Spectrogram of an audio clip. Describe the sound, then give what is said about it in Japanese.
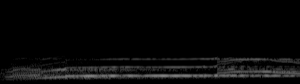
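A wolf howling outside at night, a long, sustained tonal cry that holds a steady pitch and then steps slightly higher near the end. The howl is faint and alone, with no voices. “あら、夜だからでしょうか。外で狼が吠えていますね。”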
